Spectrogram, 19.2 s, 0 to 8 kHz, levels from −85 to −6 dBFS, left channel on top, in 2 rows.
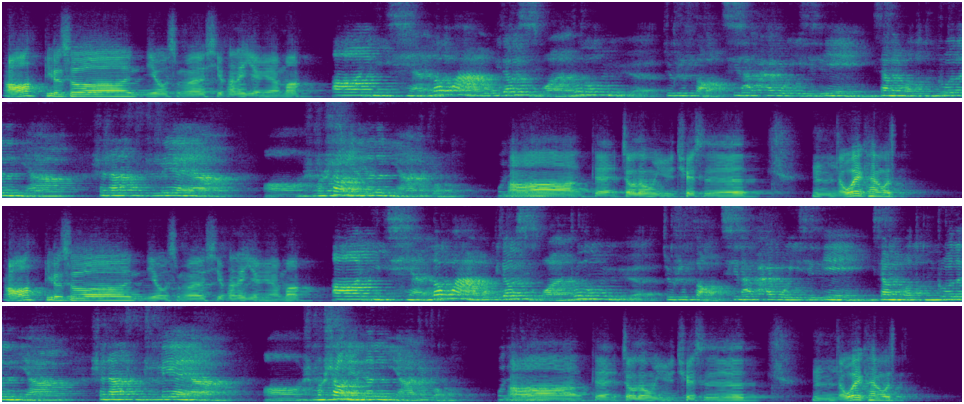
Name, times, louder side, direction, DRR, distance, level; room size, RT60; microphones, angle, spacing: voice 1, 0.0-3.0 14.7-18.5, left 2 dB, 10° left, 0.8 m, -21 dB
voice 2, 3.3-11.9 12.2-14.1 14.6-15.0, right 2 dB, 60° right, 5.7 m, -21 dB
22.5 x 21.5 x 2.3 m
head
